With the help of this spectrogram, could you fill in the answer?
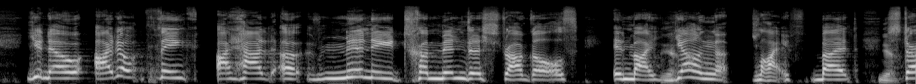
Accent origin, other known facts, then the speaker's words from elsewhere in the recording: Deep South, United States; I grew up as a very advantaged white girl in the Deep South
